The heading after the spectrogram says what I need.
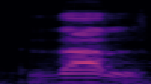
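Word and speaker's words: ذال: জা জি এই কোনটা আসবে না জিম আসবে না জা আসবে না জ আসবে না আসবে কি জাল চিকন এবং নরম জাল জাল জাল জাল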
